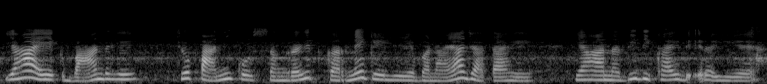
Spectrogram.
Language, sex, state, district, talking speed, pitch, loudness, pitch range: Hindi, female, Jharkhand, Jamtara, 155 wpm, 215 Hz, -27 LUFS, 190-245 Hz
